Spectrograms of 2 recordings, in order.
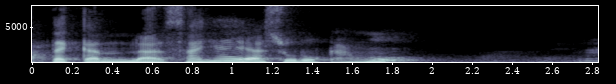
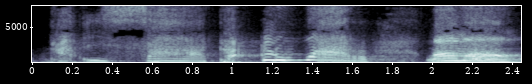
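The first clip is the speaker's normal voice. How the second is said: much higher, strained complaining woman; woman's protest; 7 dB louder than usual. Retold or imitated. Mute woman protests to preacher, high and strained. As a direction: squeeze out a helpless high protest.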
